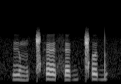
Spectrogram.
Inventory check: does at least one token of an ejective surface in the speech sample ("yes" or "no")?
no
